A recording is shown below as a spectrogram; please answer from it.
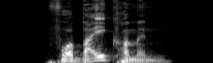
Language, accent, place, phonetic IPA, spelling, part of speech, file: German, Germany, Berlin, [foːɐ̯ˈbaɪ̯ˌkɔmən], vorbeikommen, verb, De-vorbeikommen.ogg
- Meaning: 1. to come over; to drop by 2. to get past, to go by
